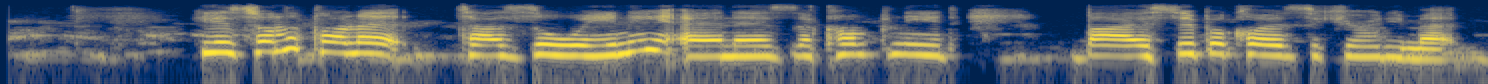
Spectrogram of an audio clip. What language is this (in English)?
English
